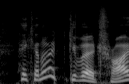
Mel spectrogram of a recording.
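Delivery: imitated polite, courteous tone. Retelling how someone asked to try an audition: imitating a polite request. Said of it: "very politely".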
